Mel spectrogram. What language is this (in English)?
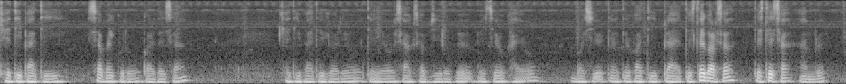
Nepali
